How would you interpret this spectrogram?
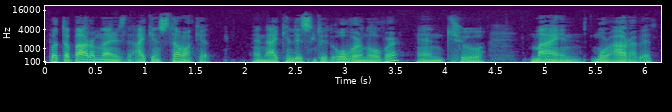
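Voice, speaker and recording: A man whose first language is Korean, co-hosting a podcast and explaining ideas in a thoughtful, slightly halting way. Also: lowish voice, fairly even intonation, creaky, darkish tone, dry recording, studio quality. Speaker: podcast co-host. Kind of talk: casual educational discussion.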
